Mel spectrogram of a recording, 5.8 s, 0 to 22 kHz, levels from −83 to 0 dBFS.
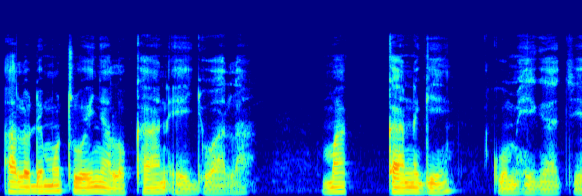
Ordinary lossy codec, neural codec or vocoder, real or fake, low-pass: none; none; real; 10.8 kHz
